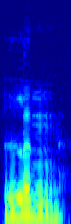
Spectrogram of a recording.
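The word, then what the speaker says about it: ln: by l n 2 which we call lin 2. now i know linda's l i n phonetically but we're going to just say lin log base e is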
